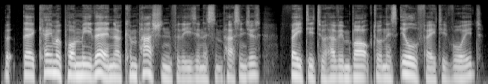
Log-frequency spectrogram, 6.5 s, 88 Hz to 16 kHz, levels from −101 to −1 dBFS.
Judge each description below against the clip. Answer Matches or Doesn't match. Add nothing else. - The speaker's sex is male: Matches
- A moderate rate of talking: Matches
